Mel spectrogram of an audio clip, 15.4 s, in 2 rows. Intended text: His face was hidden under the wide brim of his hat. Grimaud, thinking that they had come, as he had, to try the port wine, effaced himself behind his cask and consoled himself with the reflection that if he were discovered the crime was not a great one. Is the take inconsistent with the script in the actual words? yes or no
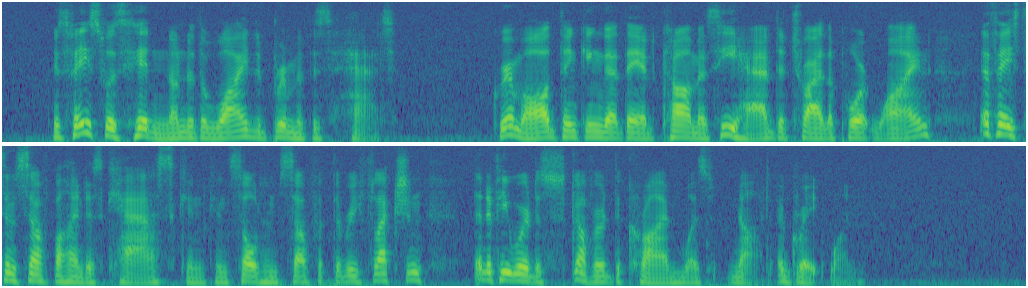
no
